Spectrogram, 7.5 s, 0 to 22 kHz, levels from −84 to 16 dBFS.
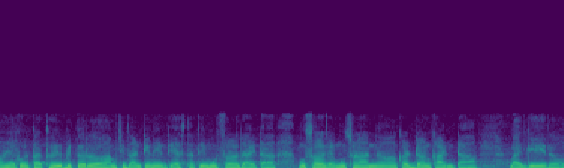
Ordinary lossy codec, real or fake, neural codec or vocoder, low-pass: Opus, 64 kbps; fake; vocoder, 22.05 kHz, 80 mel bands, WaveNeXt; 7.2 kHz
